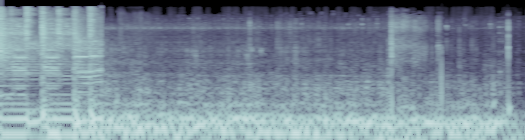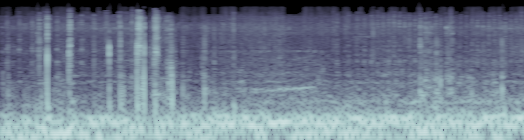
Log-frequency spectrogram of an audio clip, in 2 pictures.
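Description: Background music that stops about a second in, then deep, steady wind noise on the camera microphone of a moving recumbent trike, with scattered sharp clicks and knocks from the trike rattling over the rough road.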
